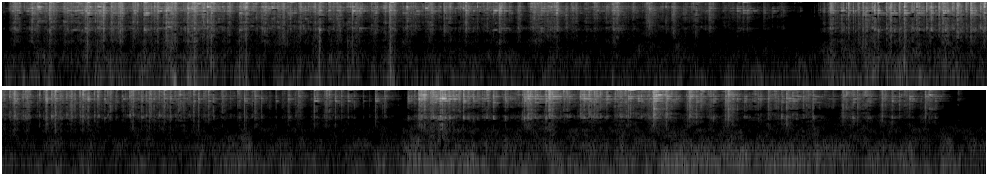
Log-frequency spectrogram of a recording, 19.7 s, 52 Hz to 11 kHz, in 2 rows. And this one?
Keychain Movement
A key chain ringing whilst being moved away from the camera, 3 takes.
chain, chains, iron, key, metal, metallic, moving, moving-away, ring, ringing, transition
